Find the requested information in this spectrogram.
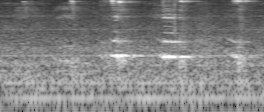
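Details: Four-week-old Akita puppy after its first bath, giving faint, short, high whimpers, two or three thin tonal cries spaced under half a second apart over a quiet indoor background.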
